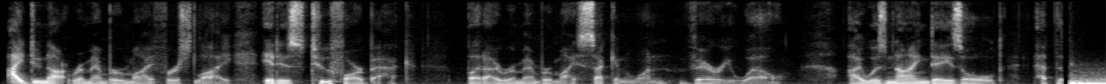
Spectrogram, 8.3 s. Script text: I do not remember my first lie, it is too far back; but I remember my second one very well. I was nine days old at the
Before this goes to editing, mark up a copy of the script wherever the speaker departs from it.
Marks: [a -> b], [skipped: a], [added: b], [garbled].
I do not remember my first lie, it is too far back; but I remember my second one very well. I was nine days old at the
